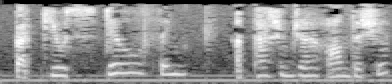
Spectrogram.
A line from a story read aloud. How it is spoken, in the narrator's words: Ellie Henderson said softly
